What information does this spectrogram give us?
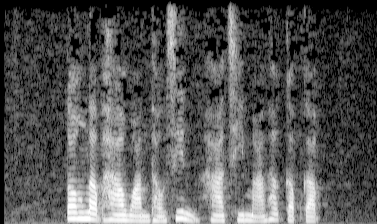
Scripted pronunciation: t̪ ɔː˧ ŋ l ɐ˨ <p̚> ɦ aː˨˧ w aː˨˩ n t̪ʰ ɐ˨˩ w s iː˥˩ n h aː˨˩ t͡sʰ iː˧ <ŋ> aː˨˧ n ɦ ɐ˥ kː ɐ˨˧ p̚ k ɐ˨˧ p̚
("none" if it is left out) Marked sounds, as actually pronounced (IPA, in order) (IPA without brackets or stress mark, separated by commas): p̚, m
